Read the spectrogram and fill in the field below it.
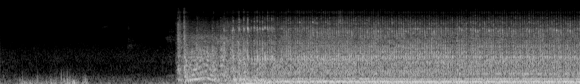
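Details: John Deere 8300 tractor, rolled over and being rebuilt, started to check for leaks. The starter catches quickly and the diesel settles into a steady, even idle with a clean rhythmic knock and no misses. Normal start, though a reservoir leak appears at the roughly 30-year-old fitting or hose.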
